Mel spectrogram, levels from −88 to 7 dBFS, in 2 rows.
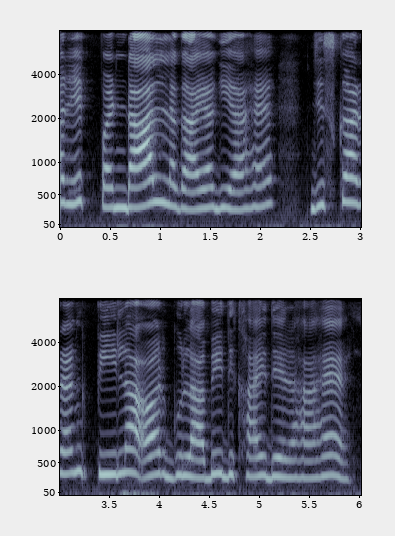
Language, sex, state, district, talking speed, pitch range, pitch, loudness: Hindi, female, Jharkhand, Palamu, 140 wpm, 285-335 Hz, 305 Hz, -19 LUFS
